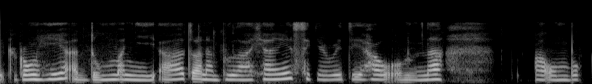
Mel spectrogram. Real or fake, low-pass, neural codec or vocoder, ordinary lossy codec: fake; 7.2 kHz; codec, 16 kHz, 6 kbps, DAC; none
